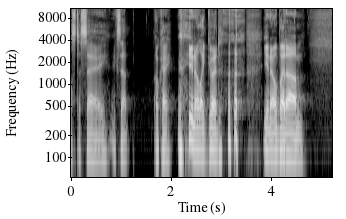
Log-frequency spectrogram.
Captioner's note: laughs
